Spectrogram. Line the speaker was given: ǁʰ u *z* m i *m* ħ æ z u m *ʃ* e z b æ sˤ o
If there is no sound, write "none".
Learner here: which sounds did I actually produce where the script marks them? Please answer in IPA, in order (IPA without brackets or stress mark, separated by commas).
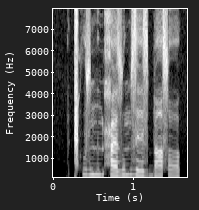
z, m, z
